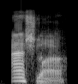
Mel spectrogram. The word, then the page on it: ashlar: British English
